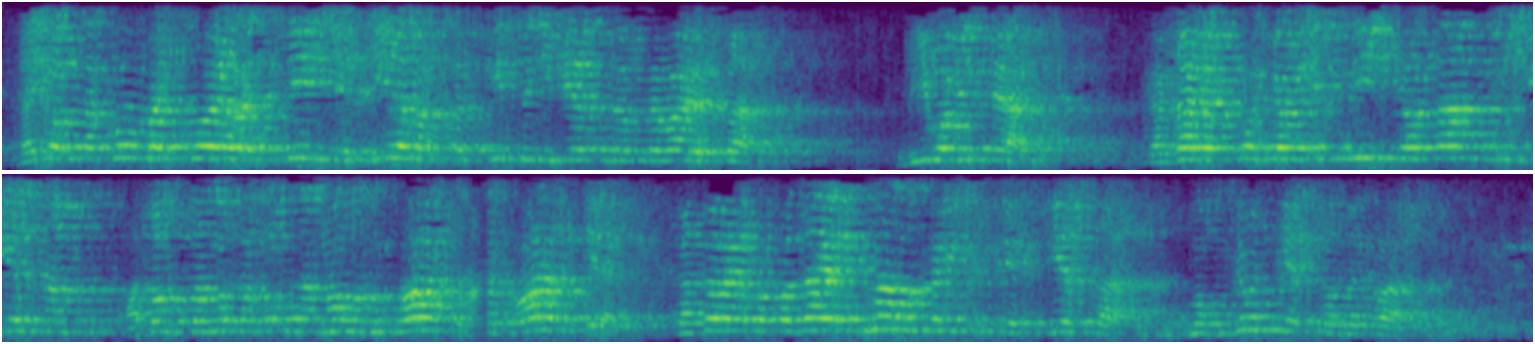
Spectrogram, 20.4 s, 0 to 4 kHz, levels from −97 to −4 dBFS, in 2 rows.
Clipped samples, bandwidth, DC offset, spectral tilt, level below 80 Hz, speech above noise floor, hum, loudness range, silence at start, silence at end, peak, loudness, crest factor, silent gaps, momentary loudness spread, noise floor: under 0.1%; 4 kHz; under 0.1%; -7 dB/octave; -68 dBFS; 28 dB; none; 5 LU; 0.05 s; 0 s; -8 dBFS; -28 LUFS; 20 dB; none; 14 LU; -56 dBFS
